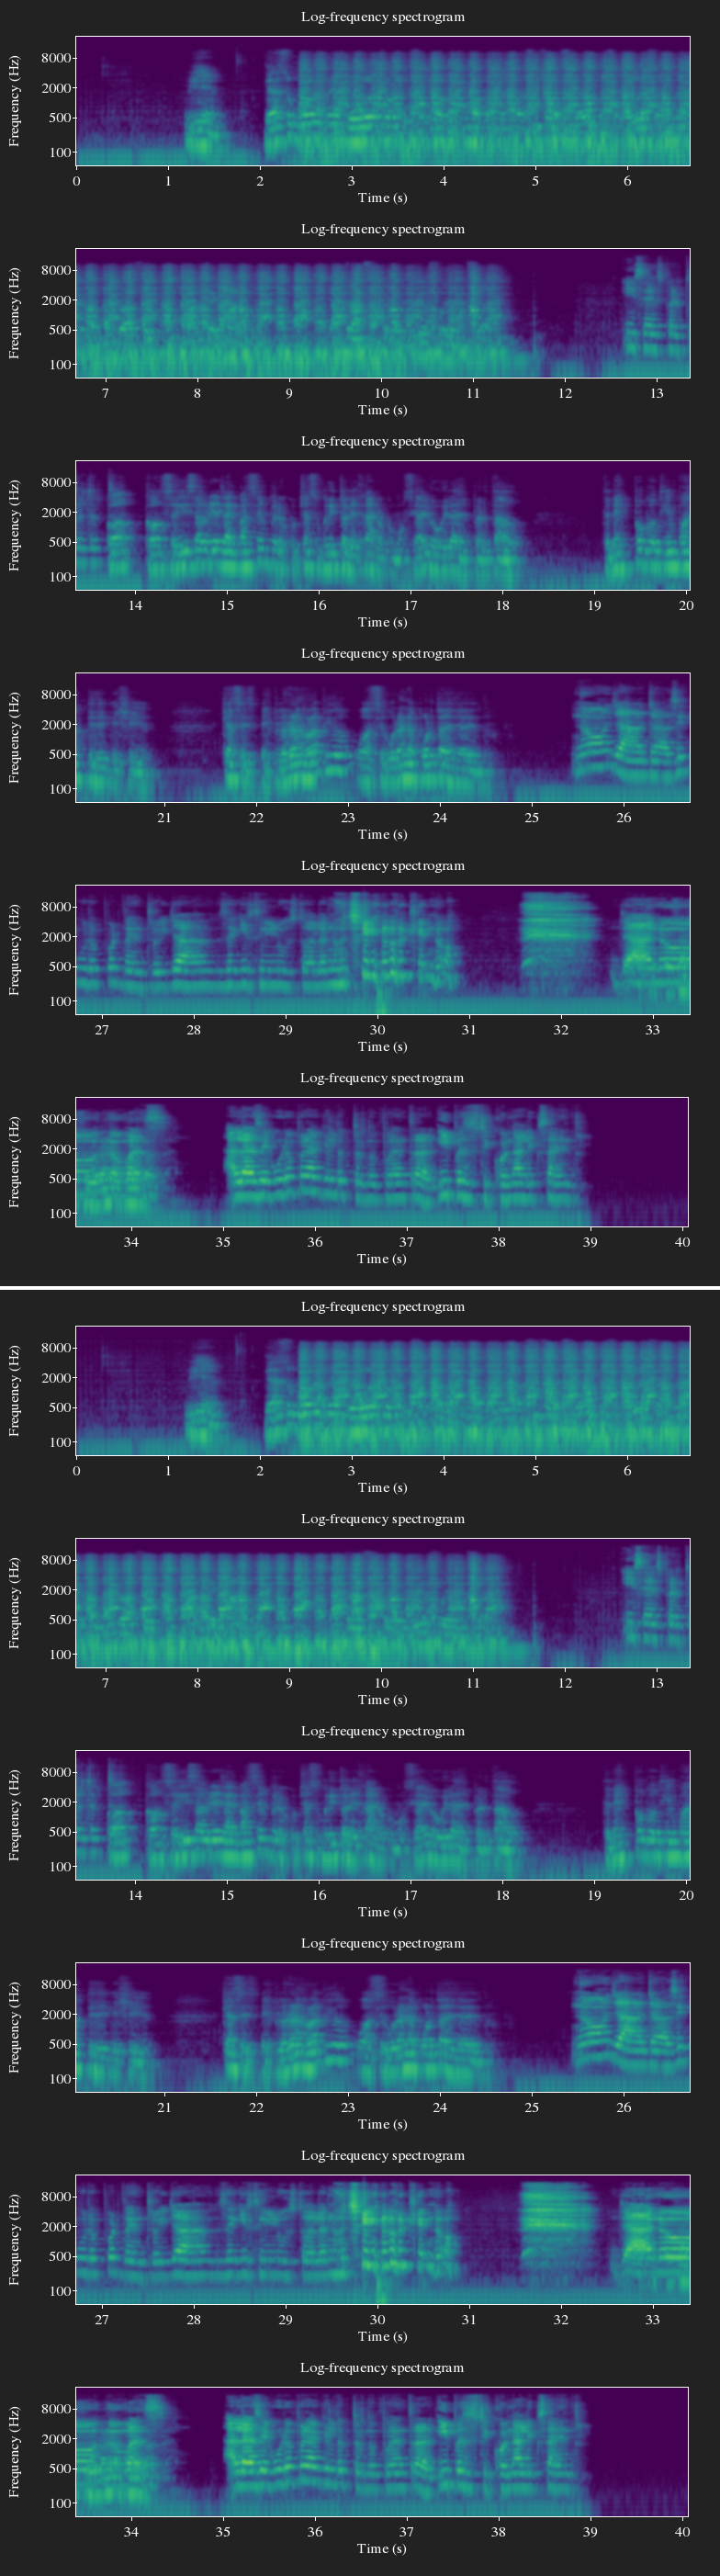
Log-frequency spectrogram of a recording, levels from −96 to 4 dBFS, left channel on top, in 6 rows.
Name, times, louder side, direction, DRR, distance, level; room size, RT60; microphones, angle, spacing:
voice 1, 1.2-1.6 2.0-7.6 7.9-8.7 9.4-11.3 13.7-18.2 19.1-20.9 21.6-24.6 32.9-34.3, left 1 dB, 5° left, 6.8 m, -37 dB
sound 1, 2.4-11.7, right 3 dB, 25° right, 2.0 m, -35 dB
voice 2, 12.7-13.6 25.5-30.8 31.6-34.1 35.0-38.9, right 5 dB, 60° right, 5.5 m, -28 dB
17.5 x 7.4 x 4.9 m
head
